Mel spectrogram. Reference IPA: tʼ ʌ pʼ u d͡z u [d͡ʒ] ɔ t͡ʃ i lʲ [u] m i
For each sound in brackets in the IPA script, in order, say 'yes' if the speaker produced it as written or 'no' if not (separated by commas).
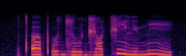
yes, no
